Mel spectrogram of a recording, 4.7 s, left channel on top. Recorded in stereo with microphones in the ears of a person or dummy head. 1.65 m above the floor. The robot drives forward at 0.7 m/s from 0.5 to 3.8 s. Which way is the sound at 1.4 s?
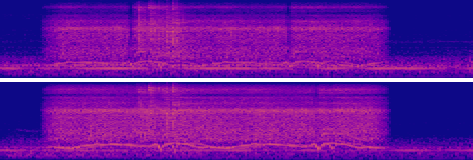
5° right (ahead or behind).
